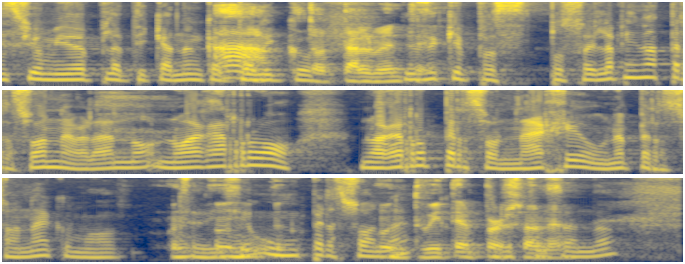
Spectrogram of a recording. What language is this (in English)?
Spanish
